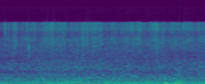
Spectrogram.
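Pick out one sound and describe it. Windshield wipers swish across glass.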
